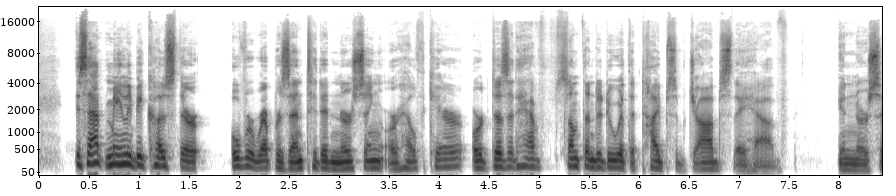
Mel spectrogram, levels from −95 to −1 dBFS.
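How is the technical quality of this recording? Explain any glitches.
No technical glitches can be heard in this recording. Nothing in the signal breaks off, jumps or changes unexpectedly at any point.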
